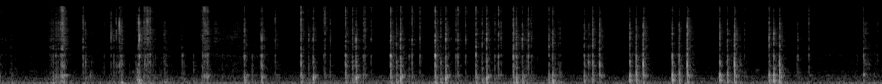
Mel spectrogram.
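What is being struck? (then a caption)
Plastic wipes canister. Fingertips tap the lid and sides of a plastic disinfecting wipes canister, making a quick, irregular run of dry, clicky taps. Each tap is short with almost no ring, and some land harder and brighter than others.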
